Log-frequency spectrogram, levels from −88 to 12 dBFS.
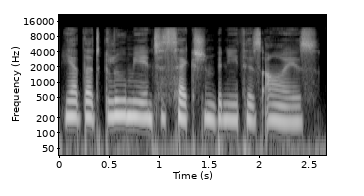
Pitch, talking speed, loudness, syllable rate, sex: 190 Hz, 180 wpm, -17 LUFS, 5.2 syllables/s, female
